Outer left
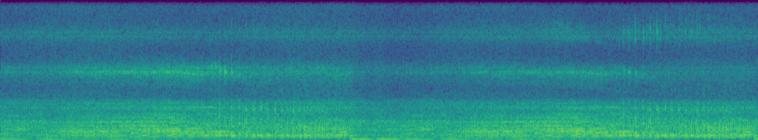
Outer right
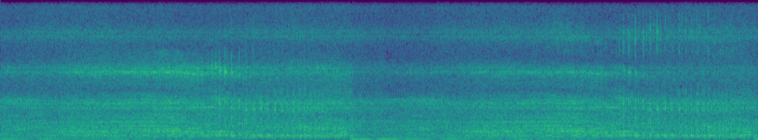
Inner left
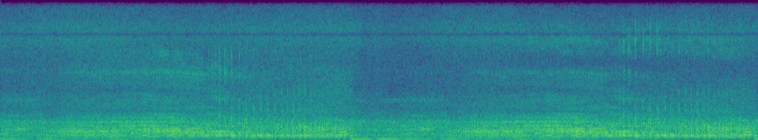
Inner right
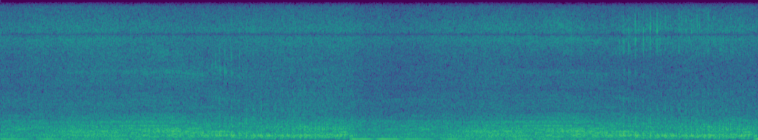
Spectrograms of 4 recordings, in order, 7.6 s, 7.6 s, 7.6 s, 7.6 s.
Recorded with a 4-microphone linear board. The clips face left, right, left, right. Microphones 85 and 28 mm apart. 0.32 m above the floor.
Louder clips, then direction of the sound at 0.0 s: Outer left 8 dB, inner left 7 dB; 35° left (ahead or behind).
